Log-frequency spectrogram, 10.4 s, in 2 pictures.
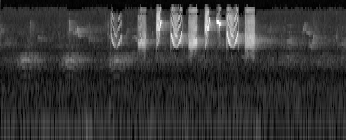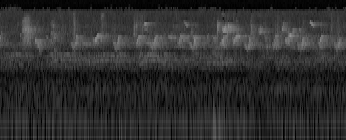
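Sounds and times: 
Orange-bellied leafbird chattering high notes with squeaky whistle: 1.7s - 3.9s.

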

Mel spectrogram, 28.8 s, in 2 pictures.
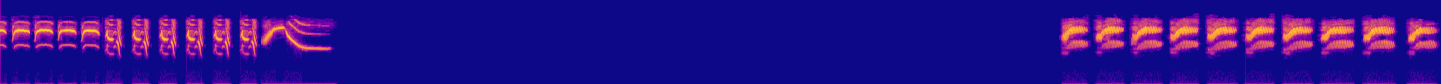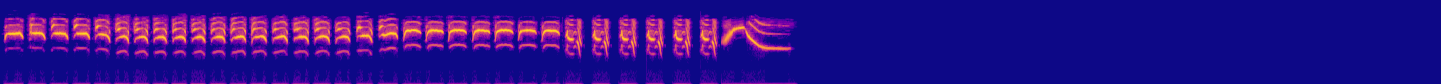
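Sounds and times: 
European goldfinch song: 0.0s - 3.4s, 10.6s - 22.4s.

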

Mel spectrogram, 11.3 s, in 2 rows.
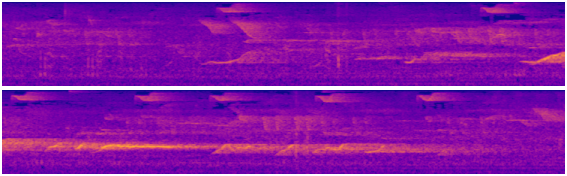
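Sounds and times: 
high thin bird whistles: 4.1s - 9.3s
gibbon hooting: 4.1s - 10.3s.

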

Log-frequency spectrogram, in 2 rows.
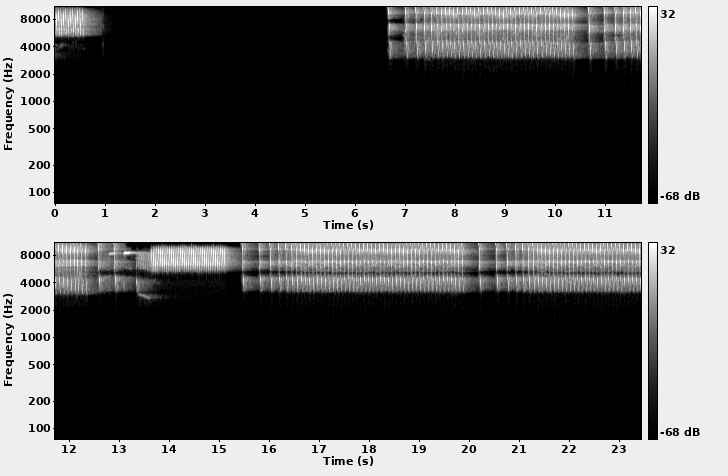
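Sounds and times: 
sunbird song: 0.0s - 0.9s, 6.7s - 23.4s.

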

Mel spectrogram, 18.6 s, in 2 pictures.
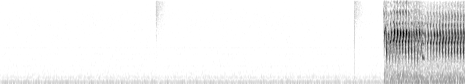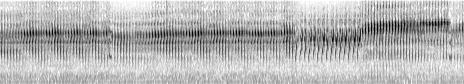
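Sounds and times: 
Waterslager canary song: 7.7s - 18.5s.

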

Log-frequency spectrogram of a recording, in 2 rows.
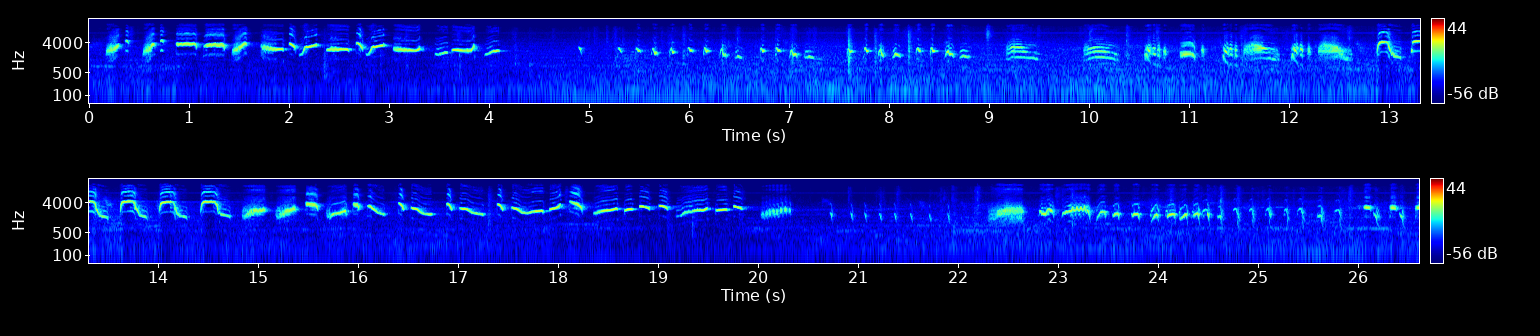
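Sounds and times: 
Chinese hwamei song: 0.0s - 4.3s, 4.9s - 26.5s.

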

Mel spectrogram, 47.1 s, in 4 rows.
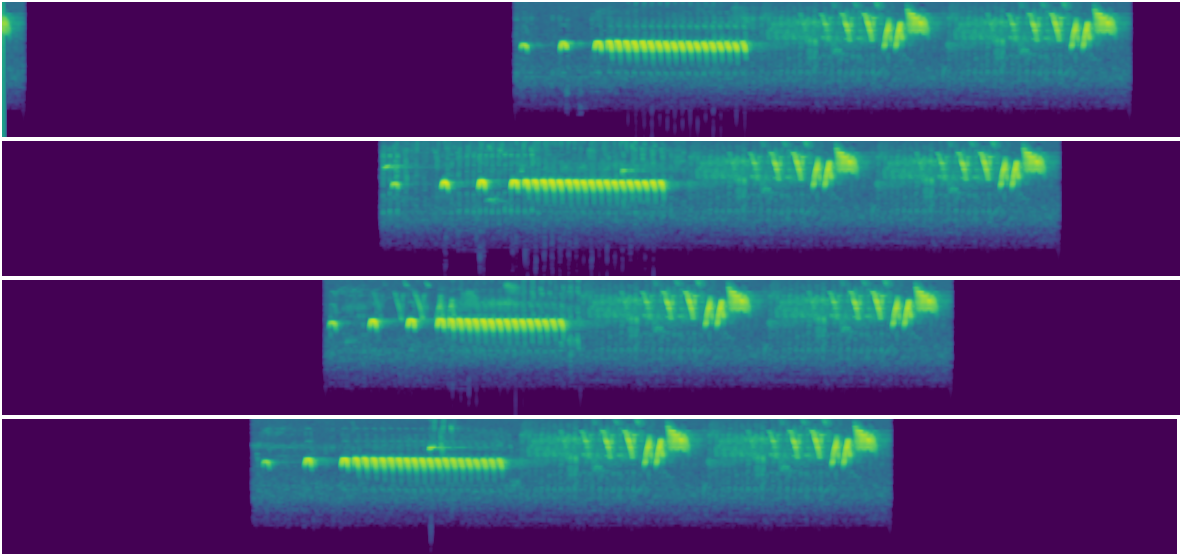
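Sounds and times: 
wrentit call and song: 5.2s - 11.3s, 15.6s - 22.4s, 26.8s - 33.1s, 37.9s - 44.2s.

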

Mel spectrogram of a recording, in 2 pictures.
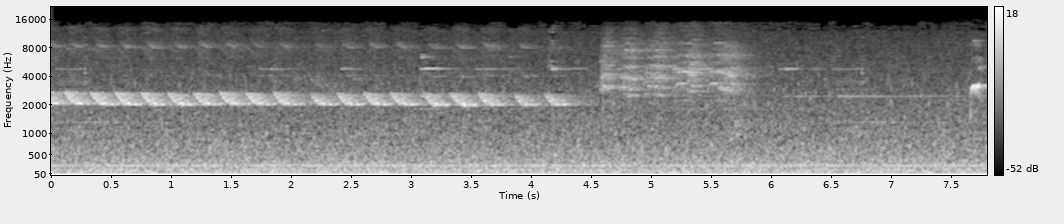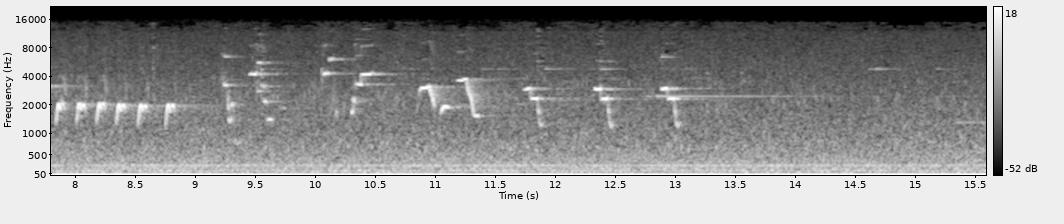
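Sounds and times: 
song for cage birds: 0.0s - 15.5s.

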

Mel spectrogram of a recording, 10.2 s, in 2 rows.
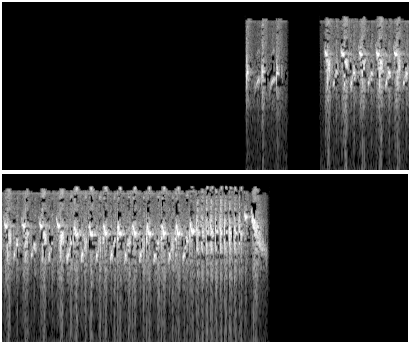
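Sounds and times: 
European goldfinch twittering song: 3.0s - 8.4s.

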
